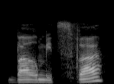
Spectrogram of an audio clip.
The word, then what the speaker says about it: bar mitzvah: But in modern Hebrew, the emphasis is always, the default is always on the last syllable. So it's bar mitzvah, bat mitzvah.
